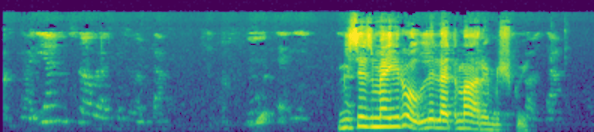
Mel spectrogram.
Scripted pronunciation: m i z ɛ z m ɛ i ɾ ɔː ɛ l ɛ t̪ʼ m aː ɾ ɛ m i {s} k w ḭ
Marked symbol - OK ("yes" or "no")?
no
